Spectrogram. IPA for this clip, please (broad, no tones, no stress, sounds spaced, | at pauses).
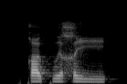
q ɯ kʷ i χ i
